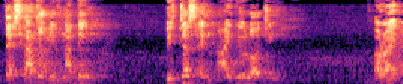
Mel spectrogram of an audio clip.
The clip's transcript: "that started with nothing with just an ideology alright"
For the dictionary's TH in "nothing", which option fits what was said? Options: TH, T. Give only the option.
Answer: T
